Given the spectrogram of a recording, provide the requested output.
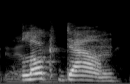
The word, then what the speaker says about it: Lockdown: Is het Lockdown of Lockdown uitgesproken eigenlijk? – Lockdown.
